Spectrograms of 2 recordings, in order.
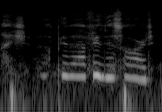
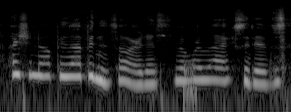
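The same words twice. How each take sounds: First: Laughing whisper. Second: High, voiced through giggles; laughing. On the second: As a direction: squeak it out mid-laugh. Repeated voiced, higher. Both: Real, not acted.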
